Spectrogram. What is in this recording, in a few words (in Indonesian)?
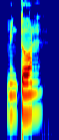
"minton" kemarin, Mpur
